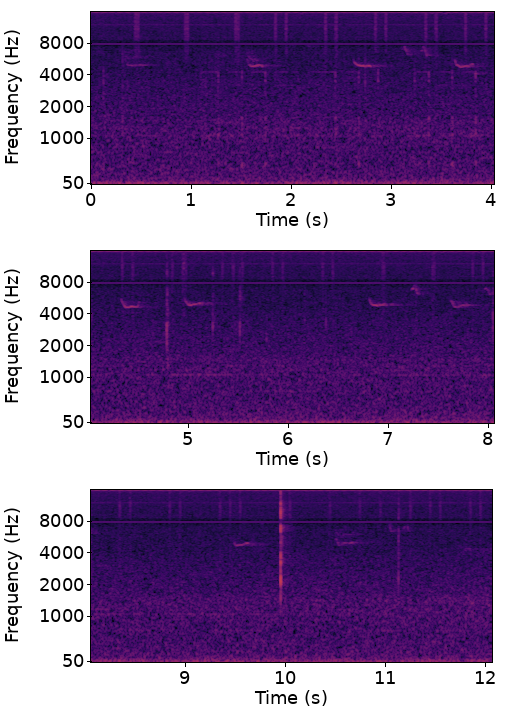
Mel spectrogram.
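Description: A small bird calling in the woods: a dozen or so short, high chirps, roughly one a second, over a steady low rumble. A single sharp click about ten seconds in.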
